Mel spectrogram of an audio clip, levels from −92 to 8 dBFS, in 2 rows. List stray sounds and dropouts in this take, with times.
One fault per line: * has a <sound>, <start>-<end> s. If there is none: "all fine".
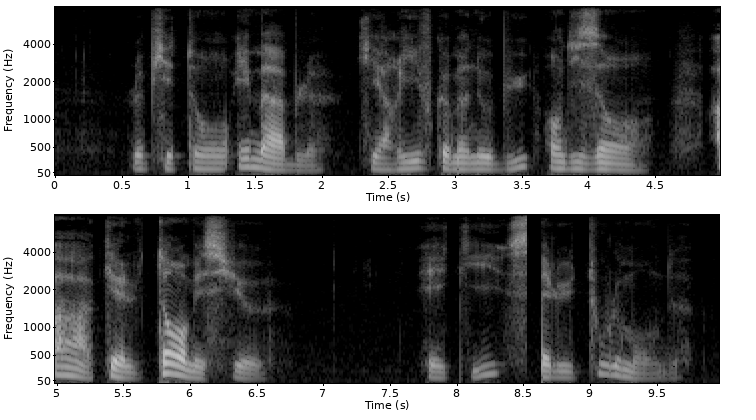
* has a dropout, 8.5-8.6 s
